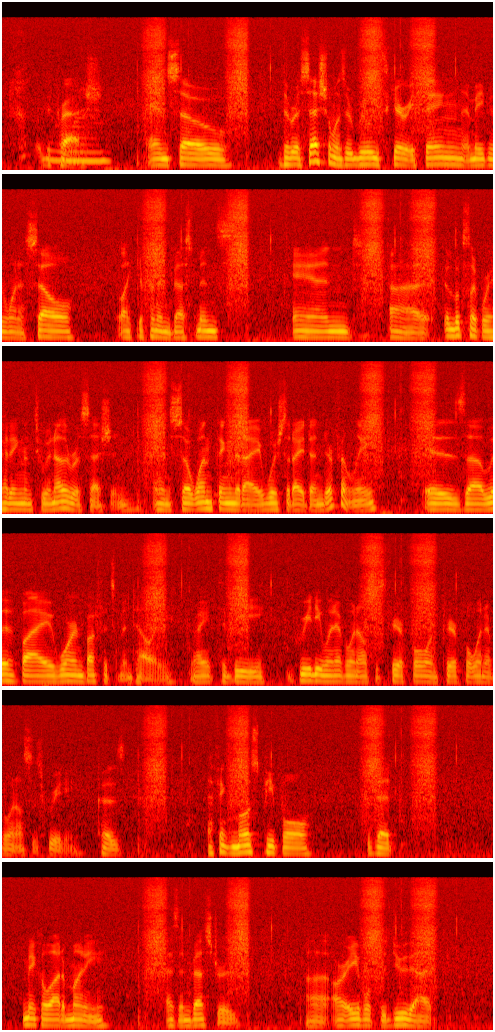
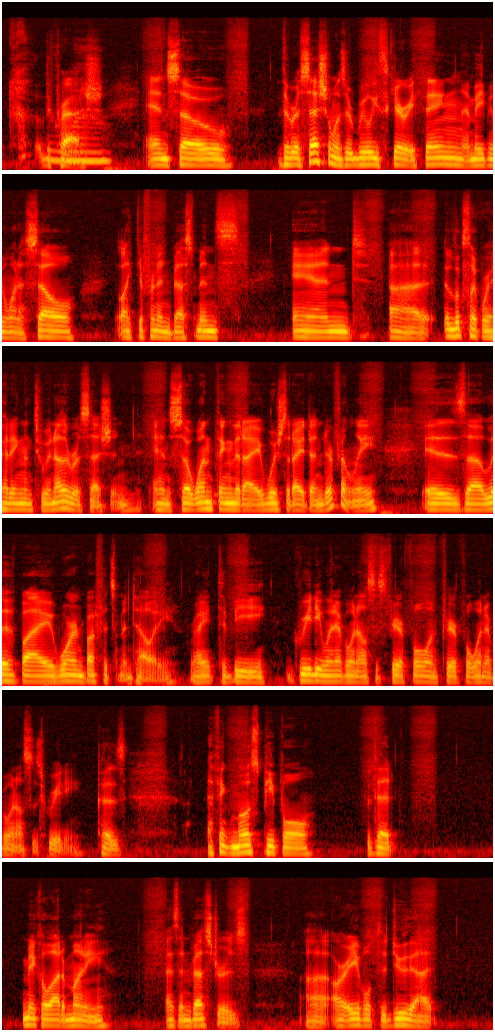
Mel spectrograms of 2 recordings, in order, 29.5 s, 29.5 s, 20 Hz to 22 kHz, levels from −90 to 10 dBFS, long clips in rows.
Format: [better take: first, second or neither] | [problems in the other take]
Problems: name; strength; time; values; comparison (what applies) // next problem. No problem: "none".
second | hiss; loud; throughout; 2 dB below the speech; faint in the second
